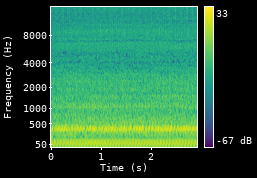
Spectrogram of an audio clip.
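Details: Honda H22A after ARP head studs and intake setup, heavy oil leak at valve cover or cam seal suspected: smooth, even idle hum with steady low drone, no ticking or knocking; sounds healthy, normal idle.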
